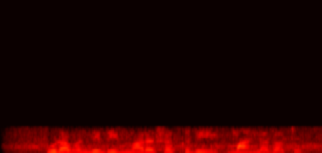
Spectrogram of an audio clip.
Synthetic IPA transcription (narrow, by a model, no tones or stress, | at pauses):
puɽabənd̪ʱiːd̪iːnmaɾaʂəkəd̪iːmanlad͡zat̪o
